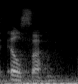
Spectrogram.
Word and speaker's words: Ilsa: Because I met Ilsa the other day, and I've never been sure on how to say her name, and I wrote it down phonetically, and it is literally on a board in the office that everyone else now knows that it's Ilsa.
